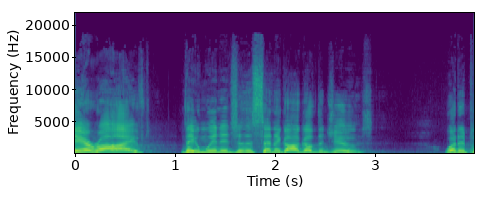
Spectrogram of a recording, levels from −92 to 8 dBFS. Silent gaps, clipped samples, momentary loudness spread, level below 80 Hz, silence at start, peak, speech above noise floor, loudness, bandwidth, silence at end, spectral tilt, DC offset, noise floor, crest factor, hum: none; under 0.1%; 11 LU; -56 dBFS; 0 s; -2 dBFS; 47 dB; -17 LUFS; 15 kHz; 0 s; -5 dB/octave; under 0.1%; -63 dBFS; 16 dB; none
